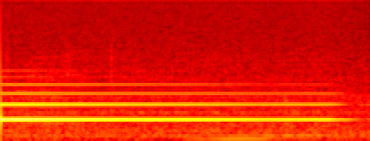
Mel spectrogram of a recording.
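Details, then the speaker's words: Dynatron record player amplifier on bench test with signal generator, oscilloscope and two JVC test speakers: a pure steady test tone fades down and back up evenly with no crackle or scratch as the volume turns, so control and output are clean. "as you can see folks that goes nice and smooth down and nice and smooth up"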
